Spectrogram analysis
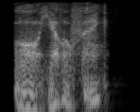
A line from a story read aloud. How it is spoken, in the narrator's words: Fireheart whispered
